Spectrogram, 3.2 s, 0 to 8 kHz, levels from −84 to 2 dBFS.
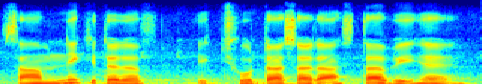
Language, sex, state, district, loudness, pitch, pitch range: Hindi, male, Arunachal Pradesh, Lower Dibang Valley, -14 LUFS, 115 Hz, 115-130 Hz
